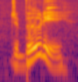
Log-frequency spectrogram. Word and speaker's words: Djibouti: Djibouti.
